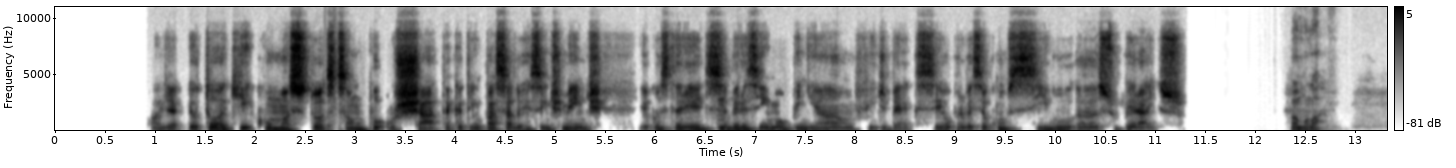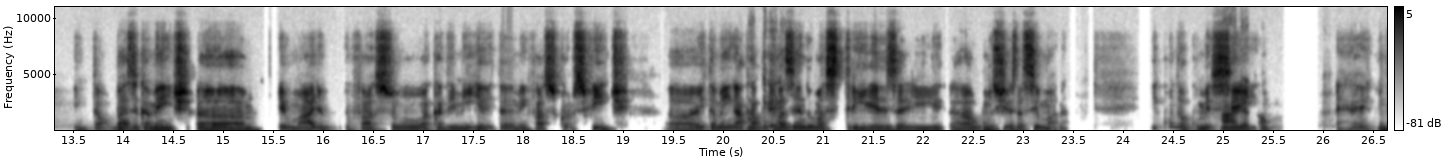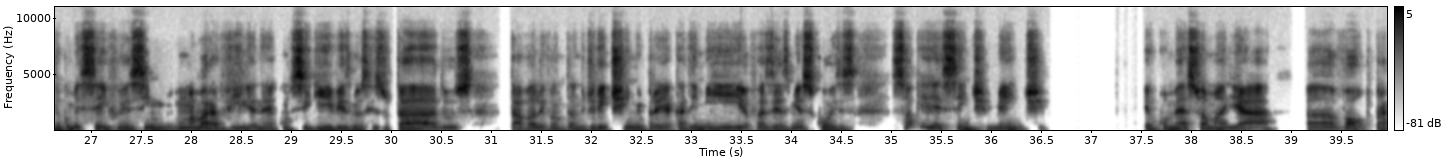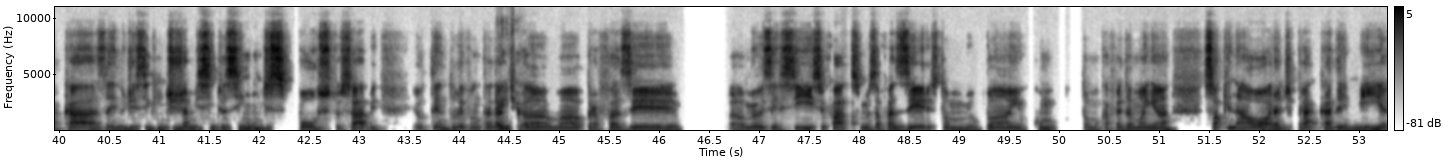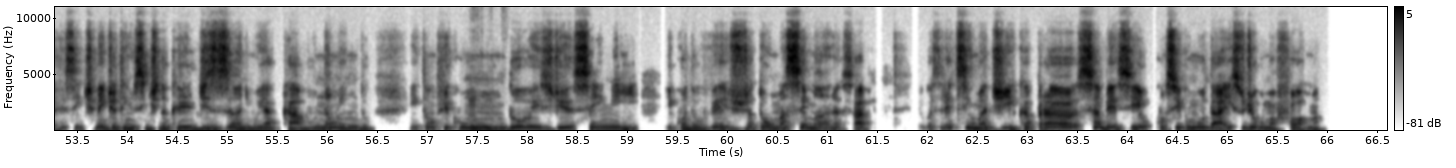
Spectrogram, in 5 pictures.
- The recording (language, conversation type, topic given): Portuguese, advice, Como posso manter a rotina de treinos e não desistir depois de poucas semanas?
- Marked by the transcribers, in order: other background noise; tapping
